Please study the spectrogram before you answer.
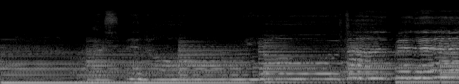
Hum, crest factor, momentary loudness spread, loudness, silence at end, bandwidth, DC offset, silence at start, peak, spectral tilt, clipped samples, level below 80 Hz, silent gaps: none; 16 dB; 6 LU; -31 LUFS; 0 s; 14 kHz; under 0.1%; 0 s; -14 dBFS; -6.5 dB/octave; under 0.1%; -36 dBFS; none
